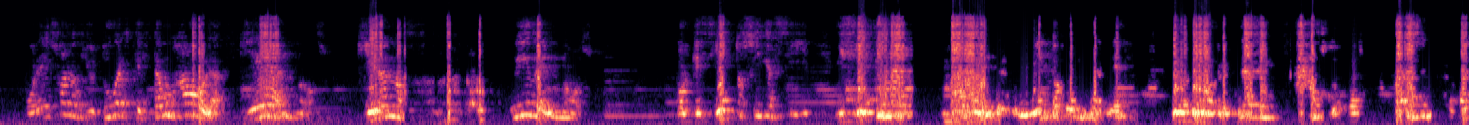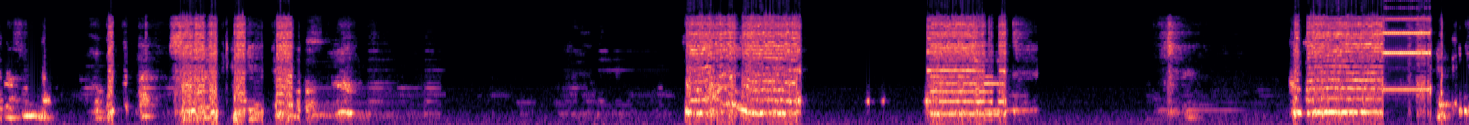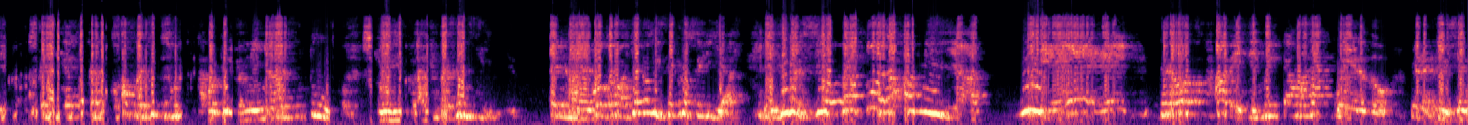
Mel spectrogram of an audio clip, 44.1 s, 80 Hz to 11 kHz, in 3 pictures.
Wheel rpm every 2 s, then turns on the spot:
0, 0, 0, 0, 0, 0, 0, 0, 0, 0, 0, 0, 0, 0, 0, 0, 0, 0, 0, 0, 0, 0.
none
